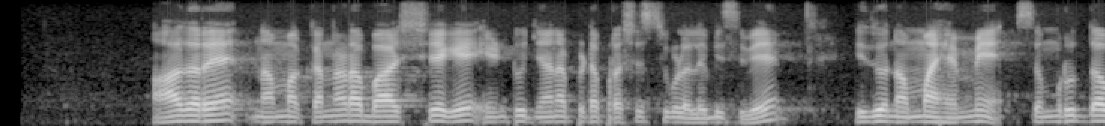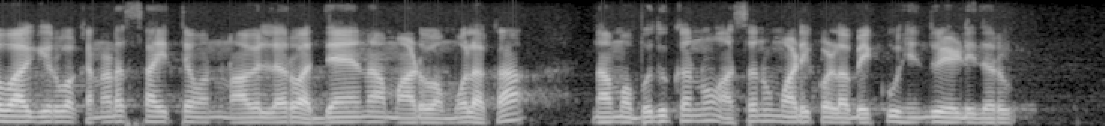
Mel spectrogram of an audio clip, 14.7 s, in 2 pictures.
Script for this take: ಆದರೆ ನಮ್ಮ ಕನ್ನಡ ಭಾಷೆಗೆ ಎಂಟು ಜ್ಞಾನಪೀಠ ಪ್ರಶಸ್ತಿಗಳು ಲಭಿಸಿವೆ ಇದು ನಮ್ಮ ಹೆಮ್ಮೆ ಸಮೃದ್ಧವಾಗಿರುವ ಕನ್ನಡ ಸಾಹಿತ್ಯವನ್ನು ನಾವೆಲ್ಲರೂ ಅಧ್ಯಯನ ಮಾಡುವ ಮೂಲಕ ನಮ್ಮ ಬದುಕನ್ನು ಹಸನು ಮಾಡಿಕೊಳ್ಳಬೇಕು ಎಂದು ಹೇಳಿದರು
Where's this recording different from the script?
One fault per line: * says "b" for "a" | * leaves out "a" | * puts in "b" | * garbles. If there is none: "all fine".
all fine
